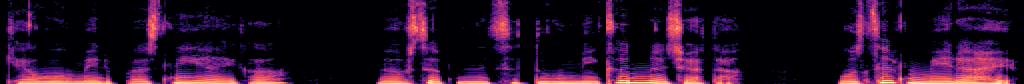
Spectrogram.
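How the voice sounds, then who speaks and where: A woman narrator puts on a frantic young man from a spoken fan story who keeps stammering and repeating himself. The voice is somewhat high for a man's part, very warm and dark, with a gravelly fry running through it. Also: steady tone, moderate pace, dry recording, natural voice. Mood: desperate. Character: obsessive desperate young man pleading.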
